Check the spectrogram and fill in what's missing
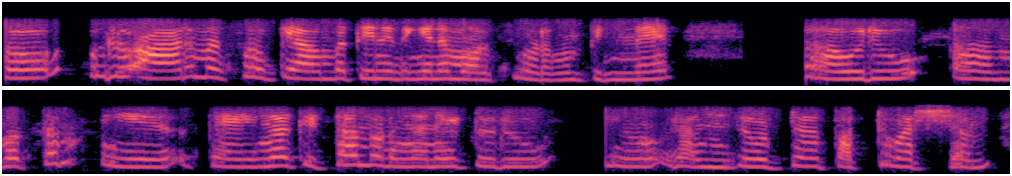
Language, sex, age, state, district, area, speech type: Malayalam, female, 18-30, Kerala, Kottayam, rural, conversation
